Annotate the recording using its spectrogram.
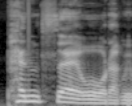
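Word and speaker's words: πενθέω: 애통하다라는 헬라어 동사는 펜테오라고 읽습니다. 펜테오.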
